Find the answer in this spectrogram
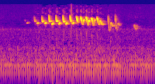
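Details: Bald eagle at a nest on Fraser Point, filmed by live cam, female calling as she drives the male away after he delivers a fish to the chicks; a rapid, high, slightly descending chattering series of about fifteen sharp notes, then two brief trailing notes.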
